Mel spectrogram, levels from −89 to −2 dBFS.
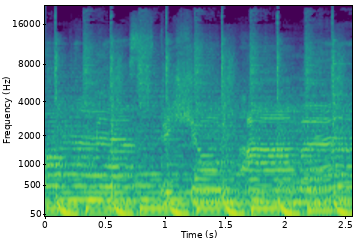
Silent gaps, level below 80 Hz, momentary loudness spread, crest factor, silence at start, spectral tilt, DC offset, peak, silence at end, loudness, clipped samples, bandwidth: none; -20 dBFS; 1 LU; 12 dB; 0 s; -5 dB/octave; under 0.1%; 0 dBFS; 0 s; -14 LUFS; under 0.1%; over 20 kHz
